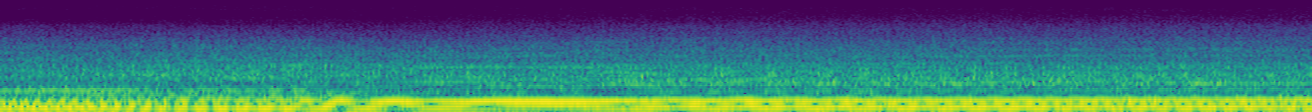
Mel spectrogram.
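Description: Small boat's engine running under way, its pitch climbing a little over the first couple of seconds as it picks up speed, then holding steady.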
